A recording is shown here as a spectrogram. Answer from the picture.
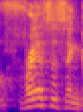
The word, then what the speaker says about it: Francis Ngannou: Oh, Francis Ngannou.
